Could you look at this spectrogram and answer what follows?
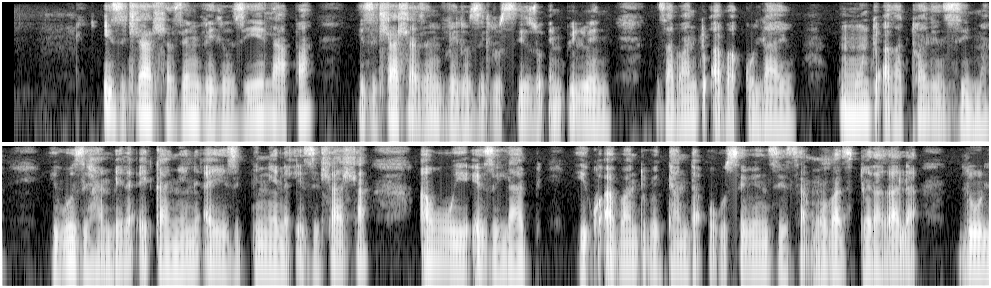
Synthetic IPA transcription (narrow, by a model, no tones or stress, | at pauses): iziɬaɬazɛɱvɛlɔzijɛlaːpʰa | iziɬaɬa̰zɛɱvɛlɔzilusizɔʔḛmpʼilweni | zaβantʼuʔa̰βa̰ɡ̥ʱulajɔ | umuntʼuʔa̰ɣatʰwalind͡zʱima | jiɣuziɦa̰mbʱɛla̰ʔɛɡ̥ʱaŋeniʔa̰jezid̥ʱiŋɛla̰ʔiziɬaɬaaβujɛʔezilapʰi̥ | jikʰɔʔa̰βantʼuβɛtʰandʱa̰ʔṵɣṵsɛβend͡zʱisa̰ŋɔ̰βazitʰɔla̰ɣa̰lʔa̰ | luːla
